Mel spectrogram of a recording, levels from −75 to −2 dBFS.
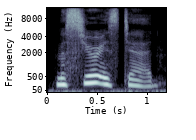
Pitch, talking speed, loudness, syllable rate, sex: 210 Hz, 150 wpm, -17 LUFS, 4.2 syllables/s, female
